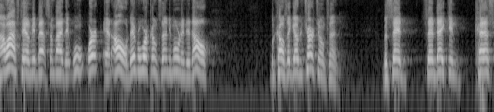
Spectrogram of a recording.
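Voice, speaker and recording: The speaker has an animated, playful tone, ordinary pitch variation and a moderate pace against a quiet background. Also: man. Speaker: pastor. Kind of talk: fervent revival-style sermon with call-and-response to the congregation. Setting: church. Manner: exhorting and animated, punctuating lines with repeated amens; playful teasing of the congregation to draw responses. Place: church.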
